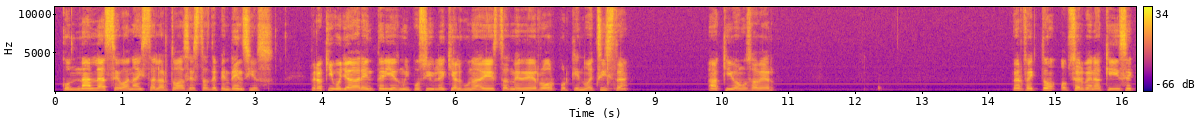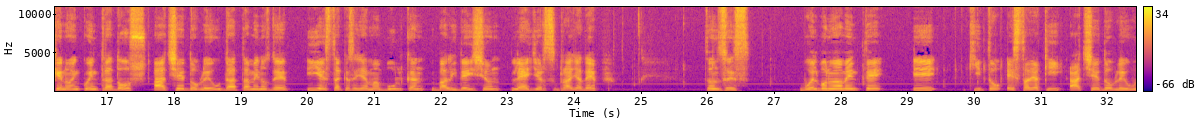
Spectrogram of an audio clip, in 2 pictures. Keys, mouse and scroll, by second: 8.2 Return, 25.9 Up, 27.1-28.1 Left, 28.4 Left, 29.2 Right, 29.4 Right, 29.5 Right, 29.7 Right, 29.9 Right, 30.0 Right, 30.2 Right, 30.4 Right, 30.6 Right, 30.8 Right, 31.6 Delete, 31.8 Delete, 32.0 Delete, 32.2 Delete, 32.3 Delete.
